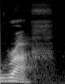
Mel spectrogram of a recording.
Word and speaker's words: rough: Mas e quando o GH tem som de f, como é enough ou rough?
